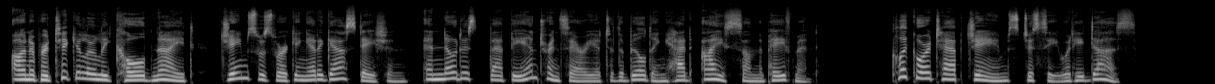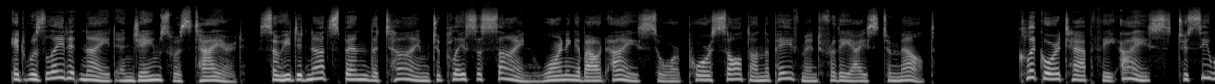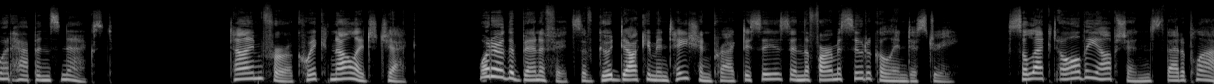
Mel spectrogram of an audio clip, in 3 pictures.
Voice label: eLearning, female voice over

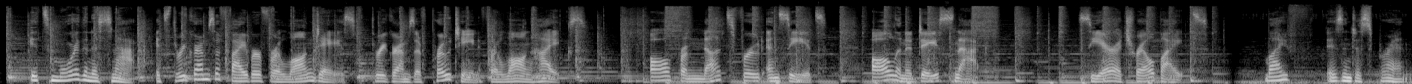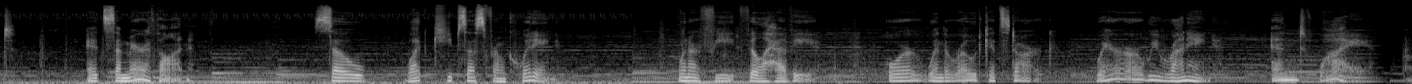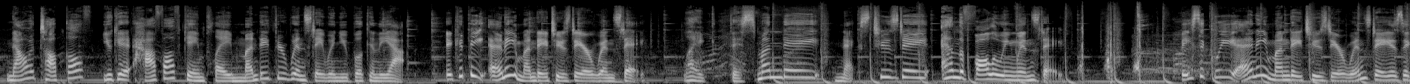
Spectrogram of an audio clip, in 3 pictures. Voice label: commercial, female voice over

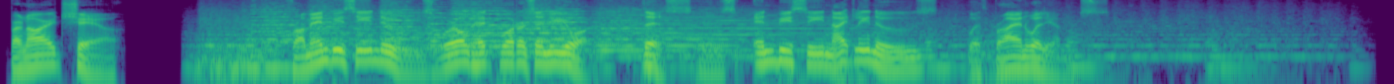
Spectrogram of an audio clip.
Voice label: Nightly News Open, Auditions; NBC

